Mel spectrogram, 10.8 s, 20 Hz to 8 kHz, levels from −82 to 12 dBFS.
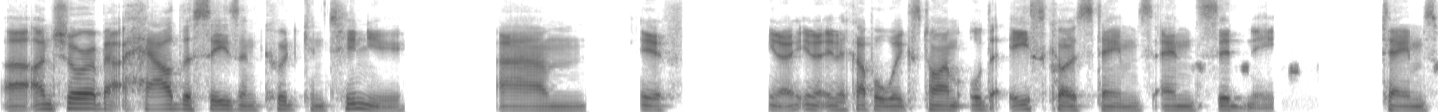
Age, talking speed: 20-39, 150 wpm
